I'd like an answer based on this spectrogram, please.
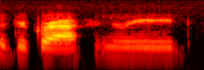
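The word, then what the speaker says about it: DeGraffenreid: opposition good morning um my name is degraffenreed that's spelled d-e-g-r-a-f-f-e-n-r-e-i-d I'm the vice chair of the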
